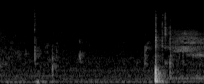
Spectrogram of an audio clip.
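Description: Fly-tying scissors snipping off a dubbing loop at the vise: a few faint clicks, then one sharp snip about one and a half seconds in.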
